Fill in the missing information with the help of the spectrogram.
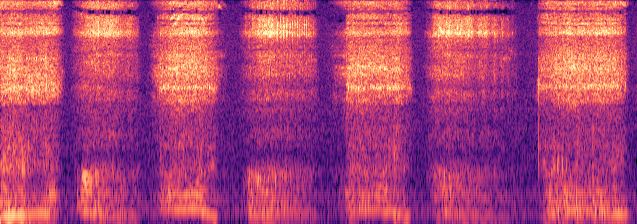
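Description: Loud, rough, rattling snores repeat in a steady rhythm with brief quiet gaps between them: ordinary snoring during sleep.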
